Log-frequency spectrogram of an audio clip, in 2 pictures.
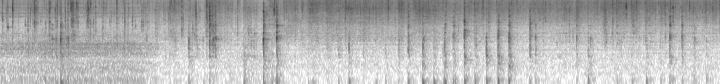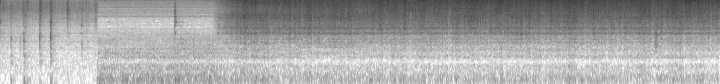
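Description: Silicone spatula stirring eggs in a nonstick frying pan as they scramble, with a light sizzle and frequent short scrapes and taps. After a brief lull, bacon strips start sizzling loudly and steadily in the hot pan.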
